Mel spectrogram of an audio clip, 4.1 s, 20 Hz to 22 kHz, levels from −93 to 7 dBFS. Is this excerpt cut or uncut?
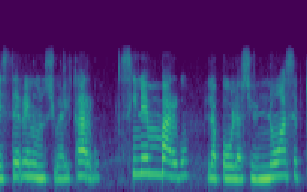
uncut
